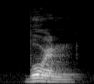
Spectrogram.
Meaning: a village and former municipality of Sittard-Geleen, Limburg, Netherlands
- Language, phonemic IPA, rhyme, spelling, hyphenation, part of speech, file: Dutch, /bɔrn/, -ɔrn, Born, Born, proper noun, Nl-Born.ogg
